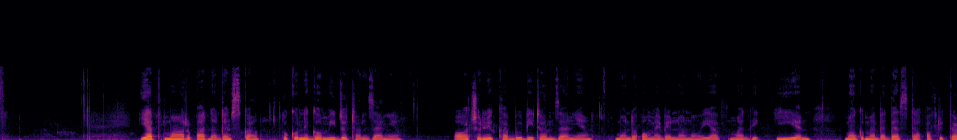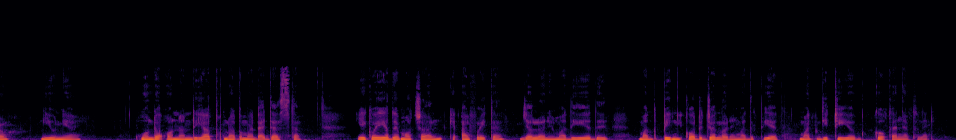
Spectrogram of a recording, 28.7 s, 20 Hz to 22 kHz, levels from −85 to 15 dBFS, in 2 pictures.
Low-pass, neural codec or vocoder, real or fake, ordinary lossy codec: none; codec, 24 kHz, 0.9 kbps, WavTokenizer, medium speech release version 1; fake; none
